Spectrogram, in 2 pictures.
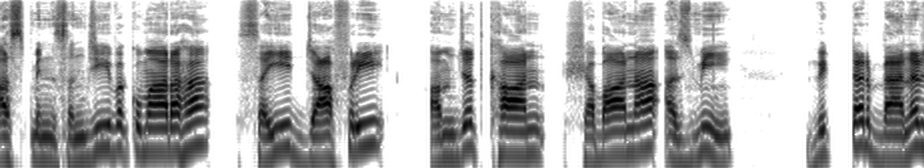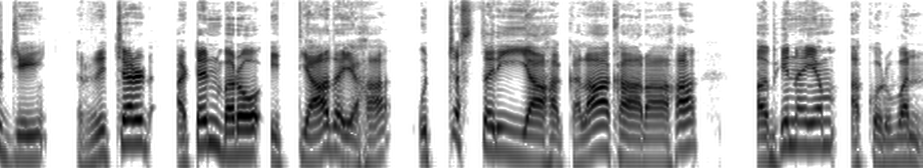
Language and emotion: Sanskrit, neutral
